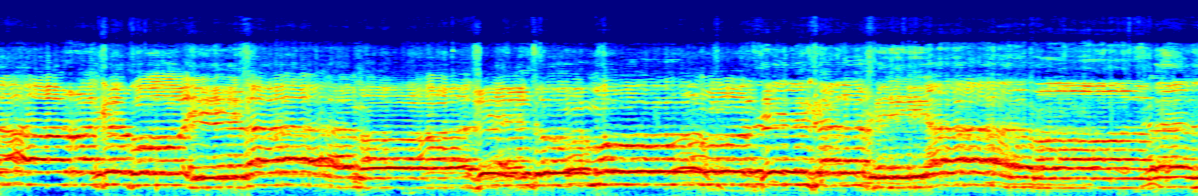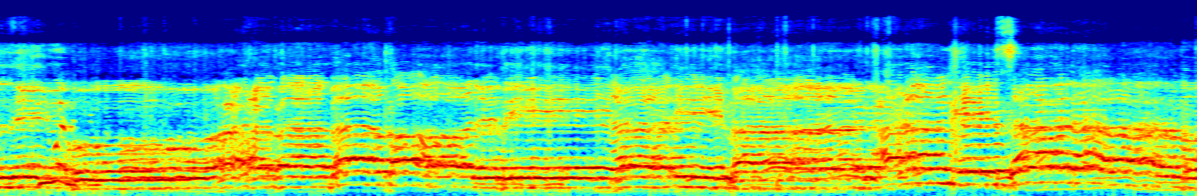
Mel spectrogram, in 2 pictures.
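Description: Male voices chanting a Sufi samāʿ devotional hymn: a slow, drawn-out, ornamented melody sung over a steady low held note.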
